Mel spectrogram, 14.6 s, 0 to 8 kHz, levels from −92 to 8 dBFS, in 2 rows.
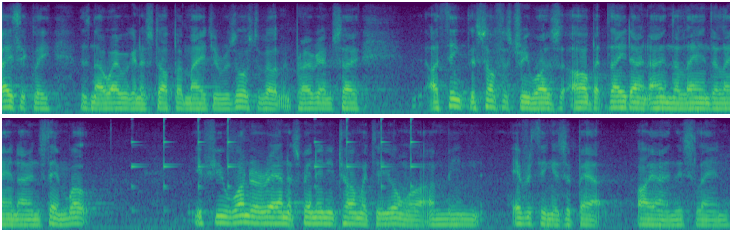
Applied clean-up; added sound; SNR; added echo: none; Tap; 15 dB; none.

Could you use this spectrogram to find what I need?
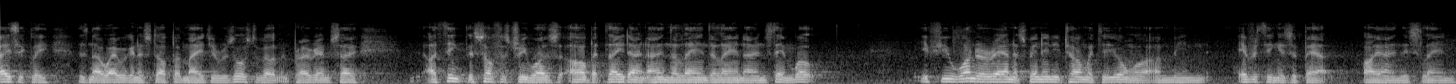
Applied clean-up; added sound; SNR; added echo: none; none; none; none.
